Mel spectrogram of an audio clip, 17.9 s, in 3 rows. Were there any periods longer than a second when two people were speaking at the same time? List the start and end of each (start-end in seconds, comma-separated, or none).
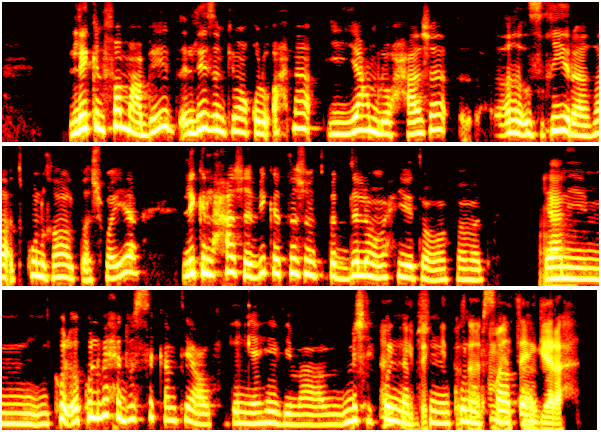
15.7-17.3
